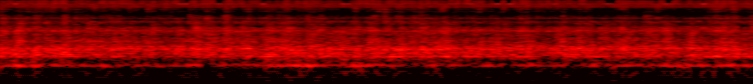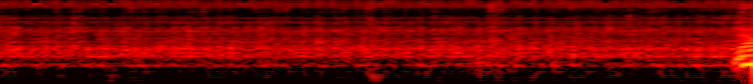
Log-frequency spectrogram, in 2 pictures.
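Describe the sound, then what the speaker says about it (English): Electromagnetic pulse motor rotor spinning up to speed on a workbench, a steady low mechanical whir and hum with faint rattling texture, continuous and fairly quiet, ending in a short louder bump. "this rotor is getting up to max speed like a lot faster than the other one was"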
